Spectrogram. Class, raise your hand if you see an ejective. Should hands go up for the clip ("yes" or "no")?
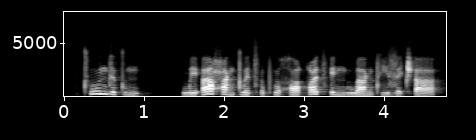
yes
